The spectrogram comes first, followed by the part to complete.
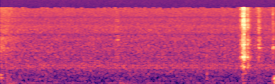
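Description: Near silence: room tone, with one faint short sound near the end.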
